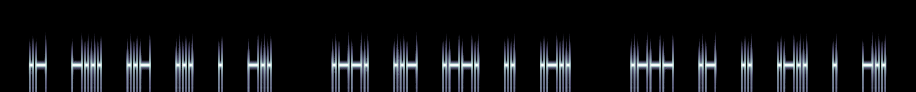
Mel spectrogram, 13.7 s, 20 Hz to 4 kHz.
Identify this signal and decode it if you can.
Morse code, heard as a keyed tone, about 25 wpm, spaced as for 15 wpm, 550 Hz. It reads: ABUSED PUPIL JAILED
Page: news-headlines-in-morse-code-at-15-wpm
